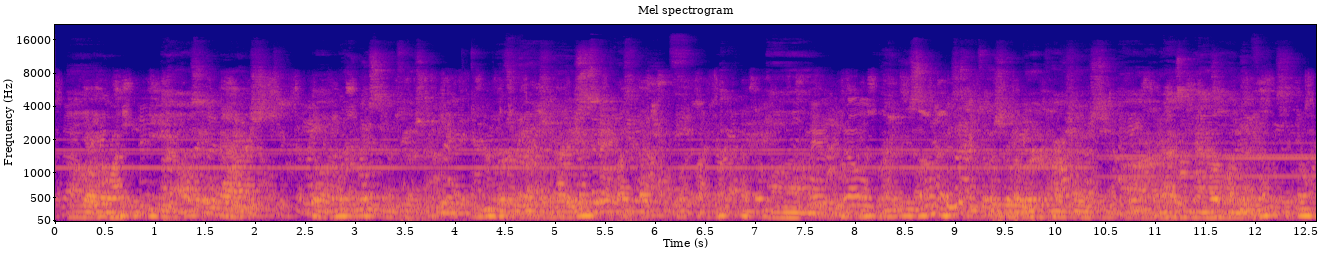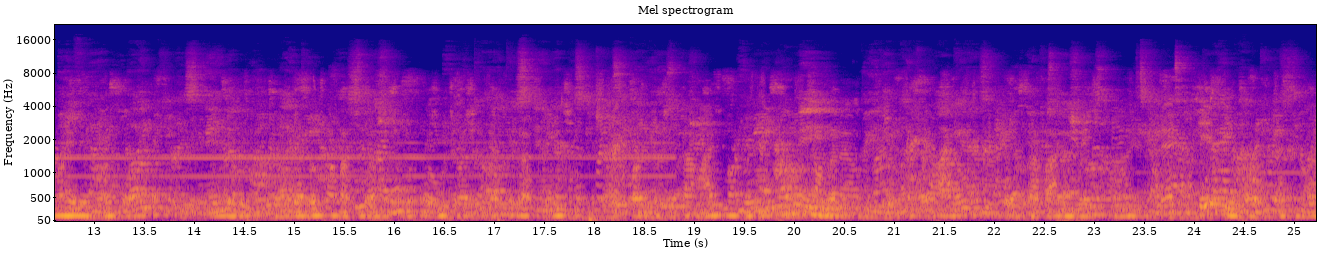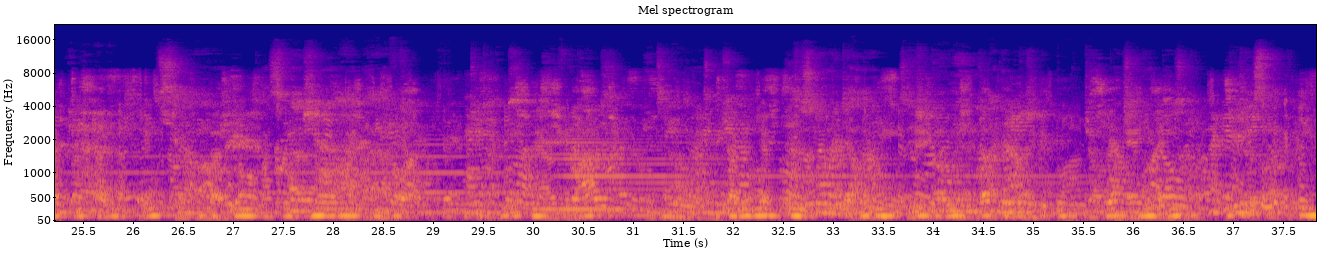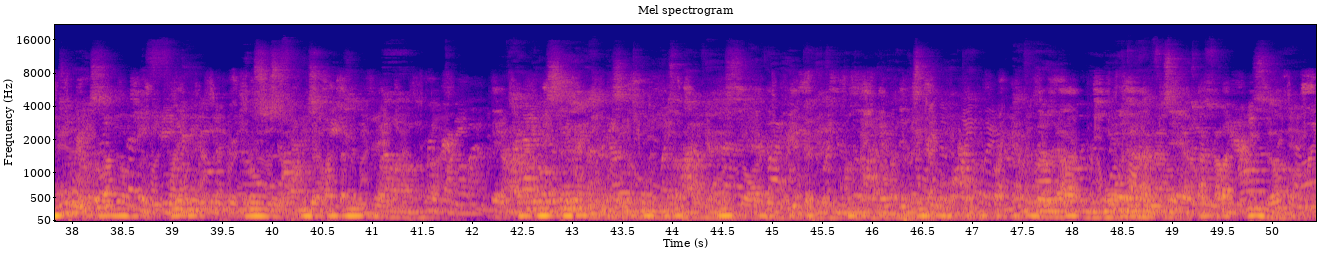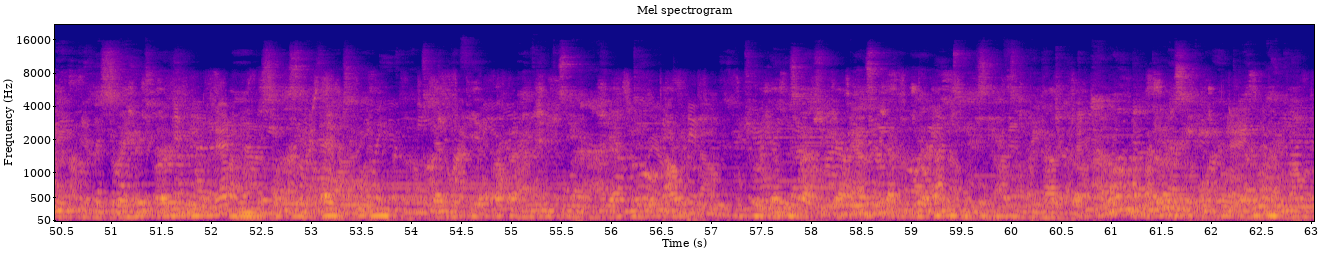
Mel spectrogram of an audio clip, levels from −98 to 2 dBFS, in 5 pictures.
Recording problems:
off-mic speech; far
room echo; noticeable; dies away in 1.1 s
chatter from many people; very loud; throughout; 5 dB above the speech
background music; loud; throughout; 9 dB below the speech

